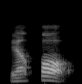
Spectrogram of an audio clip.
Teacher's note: Huruf po itu juga tebal karena pangkalnya naik.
